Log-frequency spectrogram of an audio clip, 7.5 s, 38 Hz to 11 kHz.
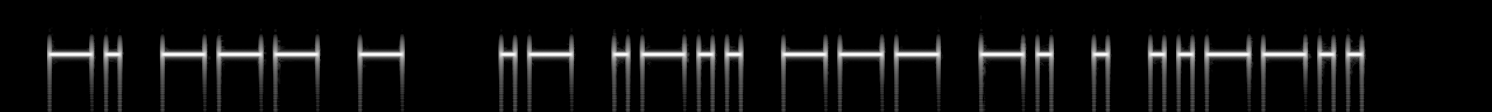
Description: Morse code, heard as a keyed tone, about 17 wpm, 700 Hz. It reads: NOT ALONE?
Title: Sentences from Top 1000 Words 17wpm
